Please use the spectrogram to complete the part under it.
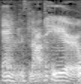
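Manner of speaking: low, slow, quiet creepy voice.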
